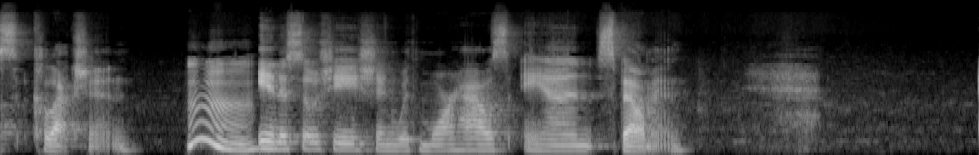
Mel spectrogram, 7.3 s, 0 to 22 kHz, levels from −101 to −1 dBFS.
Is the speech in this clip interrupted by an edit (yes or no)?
no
